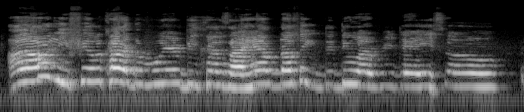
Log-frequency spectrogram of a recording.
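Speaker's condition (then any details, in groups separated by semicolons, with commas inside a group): Cerebral palsy; brain injury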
